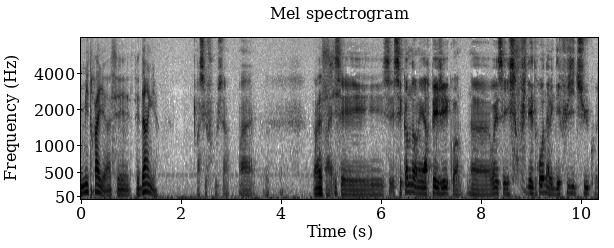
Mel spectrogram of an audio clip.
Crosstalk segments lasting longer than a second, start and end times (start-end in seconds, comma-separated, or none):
none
